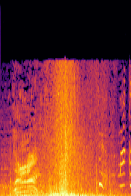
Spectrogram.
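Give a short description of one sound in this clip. A heavy body slams down with a loud thud.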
